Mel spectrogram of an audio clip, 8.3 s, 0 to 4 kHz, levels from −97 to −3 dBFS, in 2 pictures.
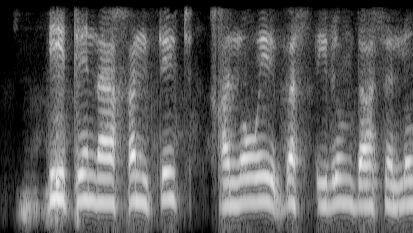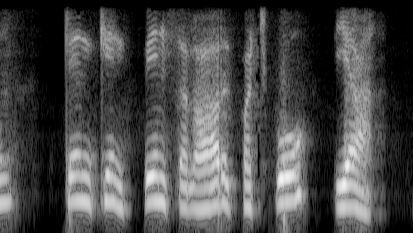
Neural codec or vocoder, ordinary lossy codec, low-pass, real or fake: codec, 16 kHz, 0.8 kbps, ZipCodec; AAC, 24 kbps; 3.6 kHz; fake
